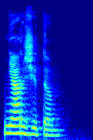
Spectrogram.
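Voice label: "нярзьытӧм" Komi-Zyrian, female; kpv audio dict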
